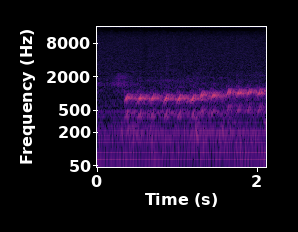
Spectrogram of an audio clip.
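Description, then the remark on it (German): A recorded bird call plays from a small device speaker connected to a computer, a steady, fairly loud warbling tone with a quick repeating pulse that runs on without pause. No one speaks. “Well, I put in some uh, frogs and some birds.”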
